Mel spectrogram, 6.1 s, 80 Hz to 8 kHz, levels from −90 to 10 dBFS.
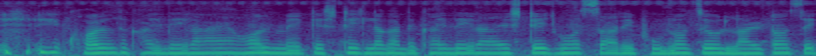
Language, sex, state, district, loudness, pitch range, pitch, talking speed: Hindi, female, Uttar Pradesh, Gorakhpur, -36 LUFS, 195-205 Hz, 200 Hz, 225 wpm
